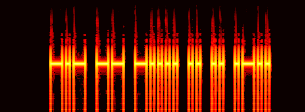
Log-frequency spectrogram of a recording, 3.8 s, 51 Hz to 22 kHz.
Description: Morse code, heard as a keyed tone, about 25 wpm, 700 Hz. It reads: KM6IIL
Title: USA Call Signs Repeated 2x 25wpm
